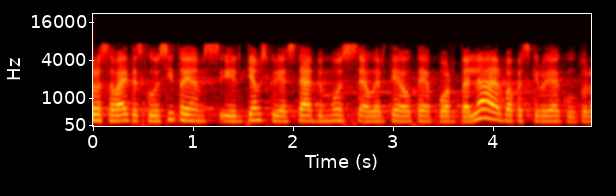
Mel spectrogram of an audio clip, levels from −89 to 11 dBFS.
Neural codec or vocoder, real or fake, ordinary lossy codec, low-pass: codec, 16 kHz, 16 kbps, FreqCodec, larger model; fake; MP3, 96 kbps; 7.2 kHz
